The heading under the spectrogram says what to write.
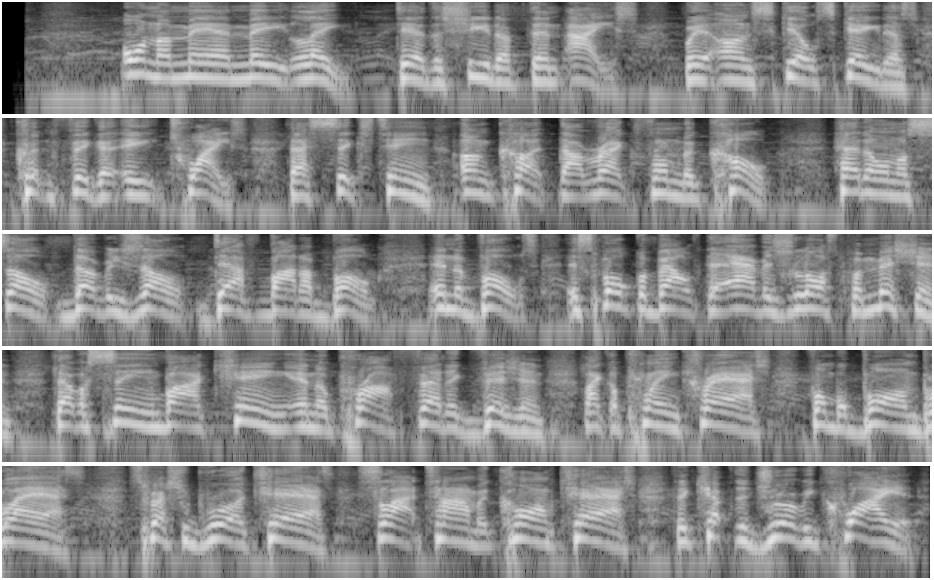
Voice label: acapella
